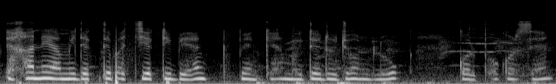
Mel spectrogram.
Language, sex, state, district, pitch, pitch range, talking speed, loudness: Bengali, female, Assam, Hailakandi, 250 Hz, 240-260 Hz, 140 wpm, -20 LUFS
